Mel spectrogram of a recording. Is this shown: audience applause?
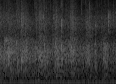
yes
